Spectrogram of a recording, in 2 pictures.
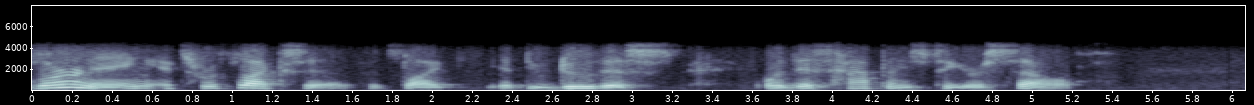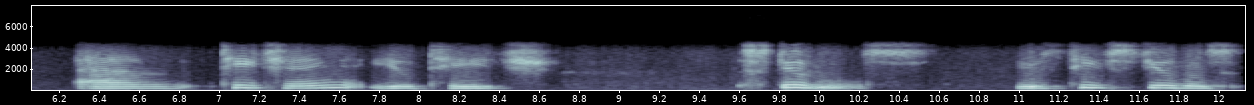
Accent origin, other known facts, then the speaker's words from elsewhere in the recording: New York City, New York, United States; now in Rockland, Maine, United States; grew up in New York City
